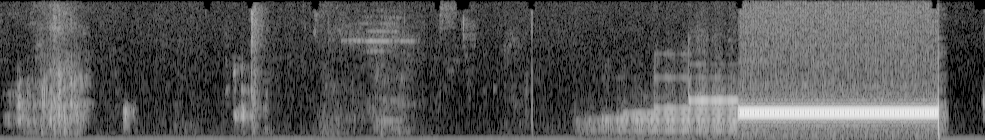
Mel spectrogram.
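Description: Telephone ringing tone on a line while a call is transferred: a loud, steady beep holds for about two seconds, preceded by quieter buzzy tones that build up, with brief faint sounds earlier.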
